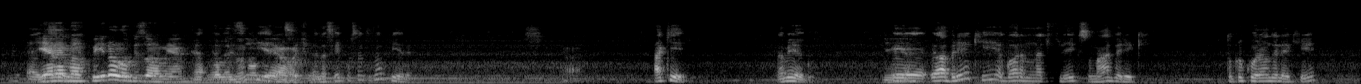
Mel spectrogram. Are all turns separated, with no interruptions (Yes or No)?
No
